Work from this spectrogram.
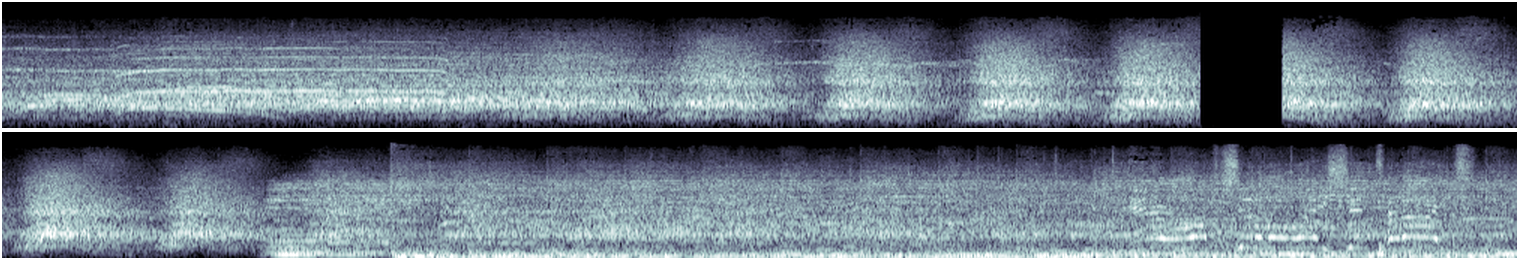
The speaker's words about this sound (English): Now check out this post-match celebration. Listen to this pop.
